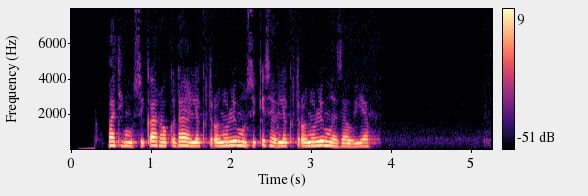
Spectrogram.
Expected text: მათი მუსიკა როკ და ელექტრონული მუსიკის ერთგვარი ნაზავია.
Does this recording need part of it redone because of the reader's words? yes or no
yes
